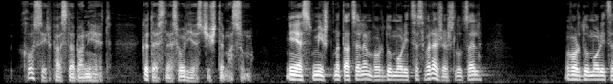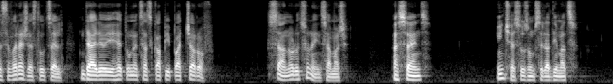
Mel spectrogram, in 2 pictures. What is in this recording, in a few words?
armenian voiceover locutor armenia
